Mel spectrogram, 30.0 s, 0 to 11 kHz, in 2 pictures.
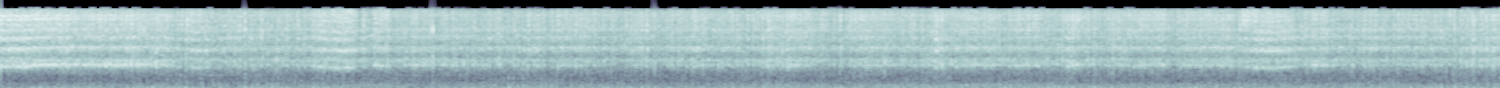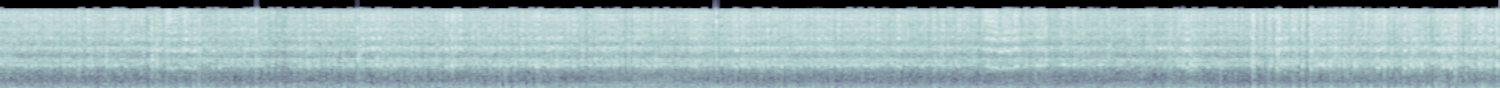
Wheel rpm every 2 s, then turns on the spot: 220, 230, 230, 230, 230, 230, 230, 230, 230, 230, 230, 230, 230, 230, 230.
none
